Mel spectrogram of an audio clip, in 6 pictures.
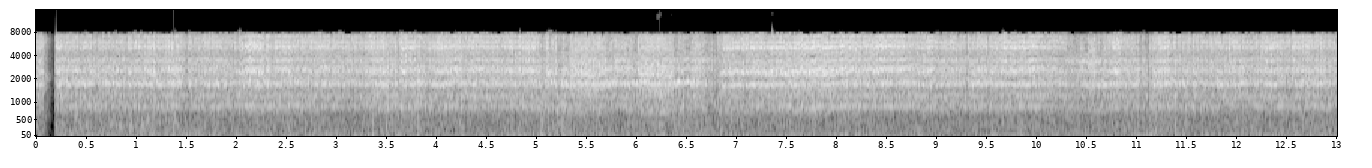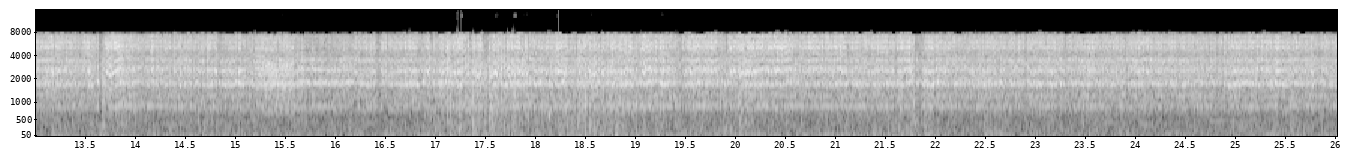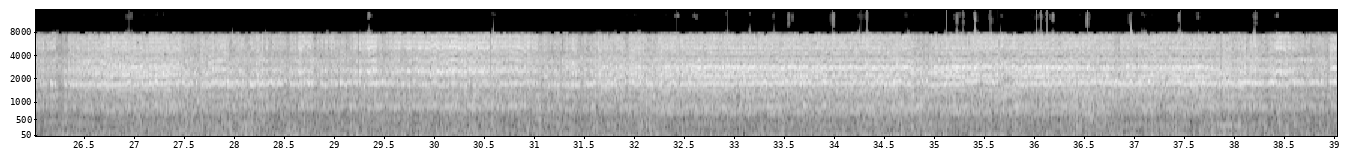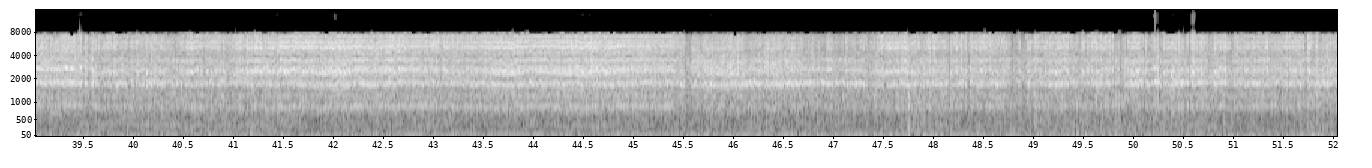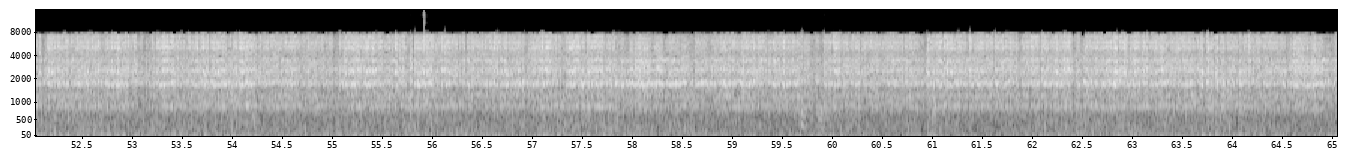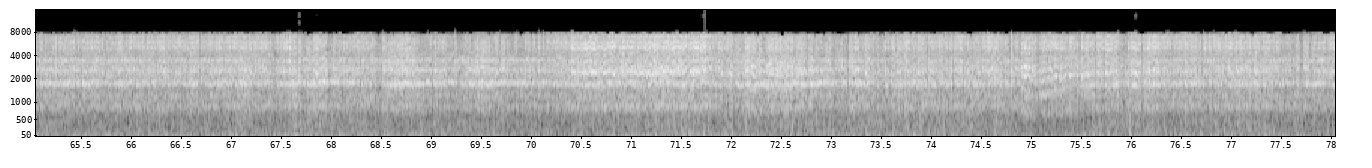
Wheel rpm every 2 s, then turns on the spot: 230, 230, 220, 220, 230, 230, 230, 230, 230, 230, 230, 230, 240, 220, 230, 220, 210, 210, 210, 230, 220, 230, 220, 220, 230, 230, 230, 230, 230, 230, 230, 240, 230, 230, 230, 230, 220, 220, 230.
none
